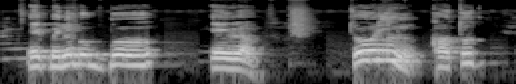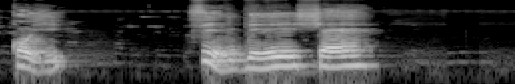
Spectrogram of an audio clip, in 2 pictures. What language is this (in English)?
Yoruba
